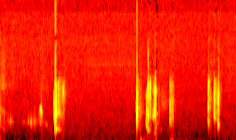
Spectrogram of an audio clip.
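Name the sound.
chewing potato chips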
